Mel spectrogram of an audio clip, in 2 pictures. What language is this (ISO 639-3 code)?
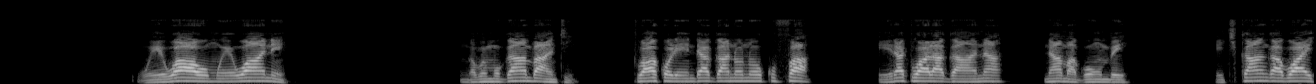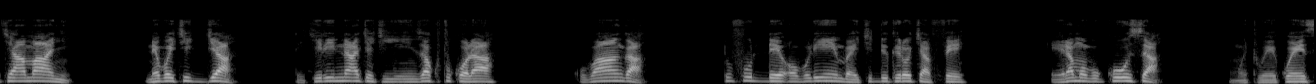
lug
